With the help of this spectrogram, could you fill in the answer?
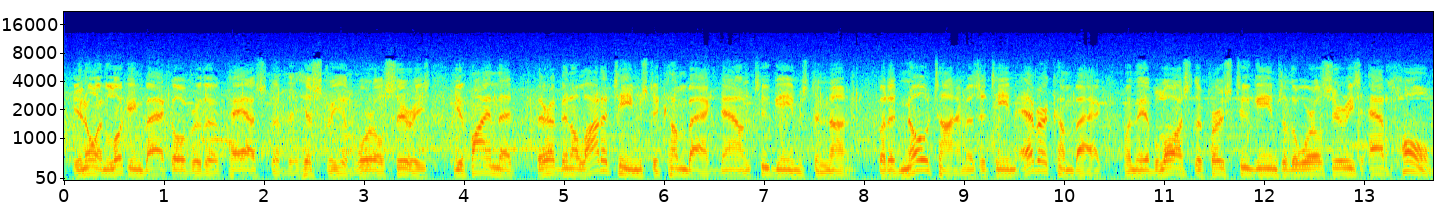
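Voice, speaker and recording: A man at medium pitch, fairly quick and lively in intonation, with very even loudness and noticeable background noise. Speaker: play-by-play baseball broadcaster. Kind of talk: live sports play-by-play commentary.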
